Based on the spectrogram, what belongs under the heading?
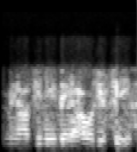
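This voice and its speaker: A man, an astronaut on a spacewalk, giving terse work calls over a crackly space radio link. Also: mid-range voice. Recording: tinny radio link with faint hiss.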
